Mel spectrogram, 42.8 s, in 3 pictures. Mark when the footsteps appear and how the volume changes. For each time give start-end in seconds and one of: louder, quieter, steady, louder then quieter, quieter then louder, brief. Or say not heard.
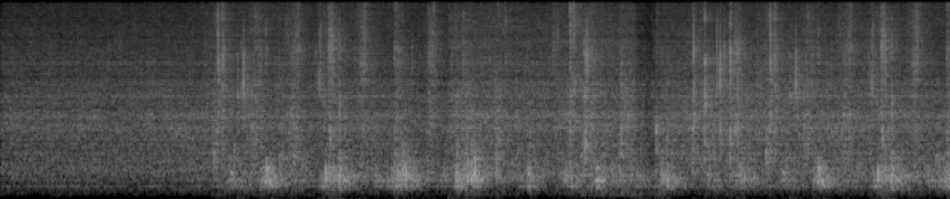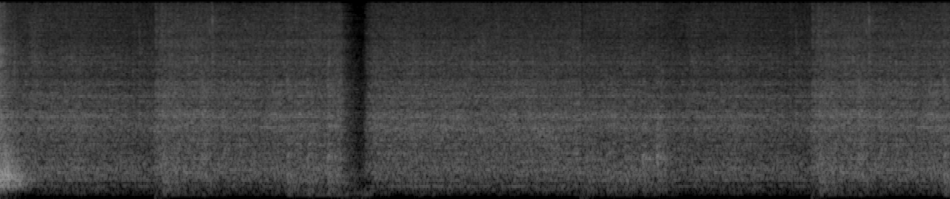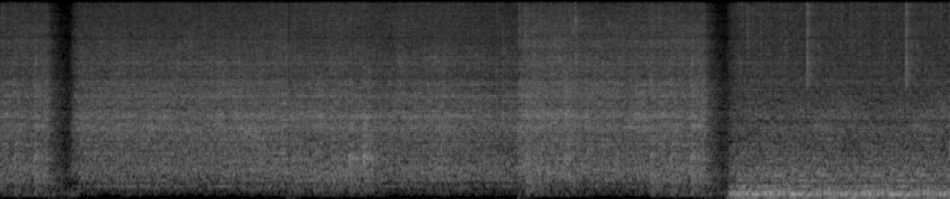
2.9-14.8 steady.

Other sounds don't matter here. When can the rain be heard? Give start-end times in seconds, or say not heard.
0.0-42.7.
